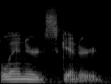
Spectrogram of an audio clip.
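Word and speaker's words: Lynyrd Skynyrd: lou reed transformer classic and uh leonard skinner pronounced leonard skinner some good songs on there the mom is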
